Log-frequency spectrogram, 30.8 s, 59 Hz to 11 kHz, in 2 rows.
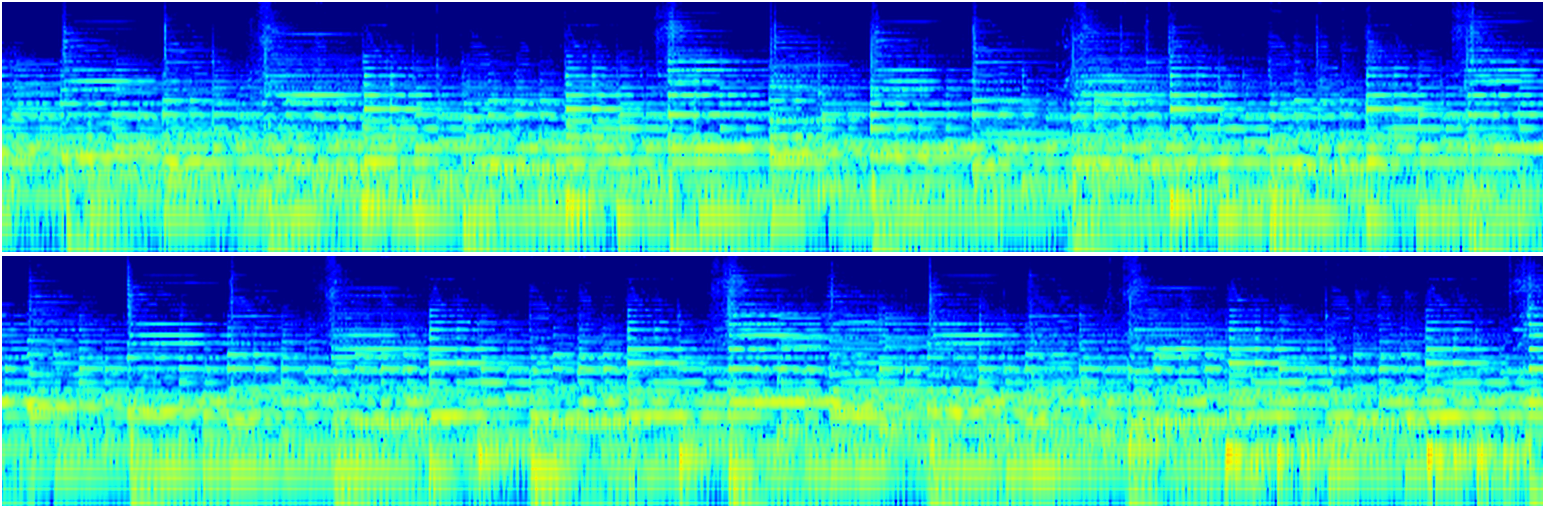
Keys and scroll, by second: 3.1 shift+F11, 16.9 ctrl+g, 17.9 ctrl+c, 18.8 ctrl+v.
